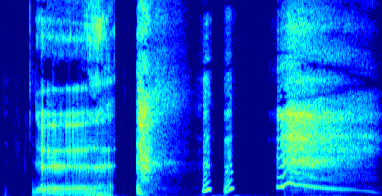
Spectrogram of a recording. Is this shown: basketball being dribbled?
no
